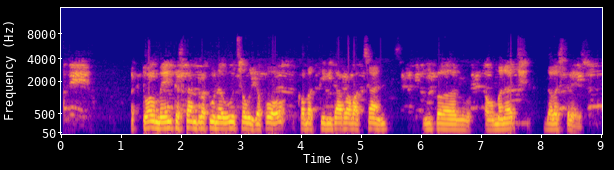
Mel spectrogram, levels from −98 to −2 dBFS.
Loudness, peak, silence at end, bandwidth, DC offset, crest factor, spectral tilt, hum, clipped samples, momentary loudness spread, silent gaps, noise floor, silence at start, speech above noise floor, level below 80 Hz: -14 LUFS; -2 dBFS; 0 s; 5.6 kHz; under 0.1%; 14 dB; -8.5 dB/octave; none; under 0.1%; 15 LU; none; -73 dBFS; 0.05 s; 60 dB; -58 dBFS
